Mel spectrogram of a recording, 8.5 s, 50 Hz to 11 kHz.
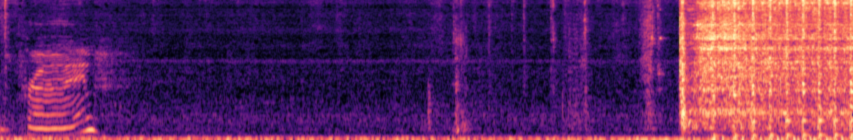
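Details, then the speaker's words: Craftsman LT2000 riding mower, small single-cylinder engine, run after sitting about a year and after fixing surging: starts and settles into a steady, even idle with no surging or hunting, just a touch low; idle screw to be raised slightly. "the idle seems to be a little bit low like i said there's an idle screw right on here"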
